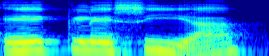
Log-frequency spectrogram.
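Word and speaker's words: ἐκκλησία: Esta palabra eclesía es el 1577, se pronuncia eclesía, que significa llamar fuera,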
